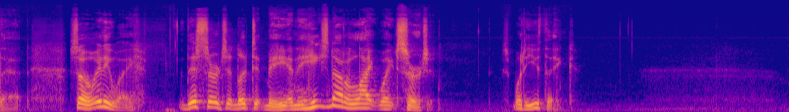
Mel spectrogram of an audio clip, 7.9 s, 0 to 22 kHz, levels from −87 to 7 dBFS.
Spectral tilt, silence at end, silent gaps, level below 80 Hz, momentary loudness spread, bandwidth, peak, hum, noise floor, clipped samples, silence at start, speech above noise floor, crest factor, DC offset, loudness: -5 dB/octave; 2.3 s; none; -58 dBFS; 20 LU; 17.5 kHz; -4 dBFS; none; -58 dBFS; under 0.1%; 0 s; 40 dB; 18 dB; under 0.1%; -19 LUFS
